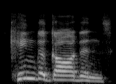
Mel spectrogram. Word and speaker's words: Kindergarten: prophecy kindergarten like me most people are going to say take that into garden but it's a german word it's garten i don't pronounce it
